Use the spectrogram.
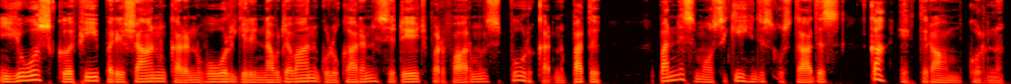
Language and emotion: Kashmiri, sad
